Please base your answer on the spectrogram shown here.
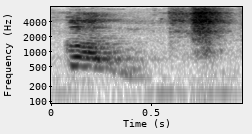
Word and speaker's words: कर्म: शिरो रेखा से ऊपर लगाते हैं और वर्ण से पहले इसका उच्चारण होता है।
